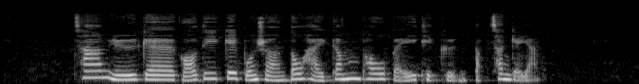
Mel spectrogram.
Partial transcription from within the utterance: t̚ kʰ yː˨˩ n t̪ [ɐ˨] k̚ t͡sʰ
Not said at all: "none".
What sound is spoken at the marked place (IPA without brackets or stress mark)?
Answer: ɐ˨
